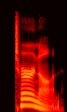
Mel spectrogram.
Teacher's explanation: Turn on links together slightly.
